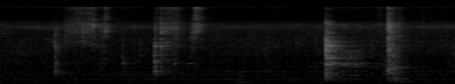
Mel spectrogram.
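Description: A spoon stirs spices through potatoes and pointed gourd in a pan over a high gas flame, giving several sharp metallic scrapes and clinks spaced irregularly against a faint background hiss.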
